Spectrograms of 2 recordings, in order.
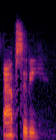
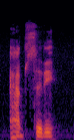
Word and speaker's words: Abcde: So, I guess the how do you say her name, though? Do you call her A, B, C, D, E? Is that what the mom does? – Nah, it's Absidy. – Absidy.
